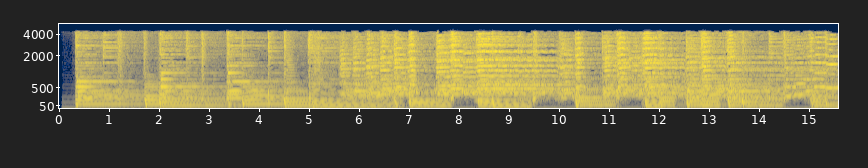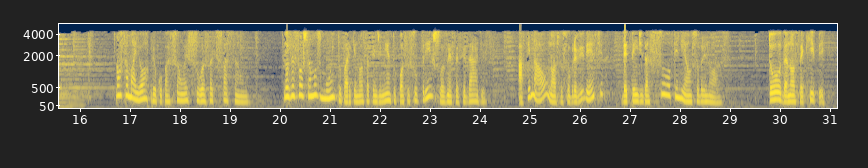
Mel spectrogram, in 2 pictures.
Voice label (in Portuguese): Aniversário Cliente Feminino, Telemensagens; Empresarial; Telemensagens 2017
